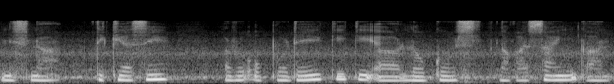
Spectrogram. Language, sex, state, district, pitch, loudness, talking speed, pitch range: Nagamese, female, Nagaland, Dimapur, 195 Hz, -14 LUFS, 105 wpm, 185-220 Hz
